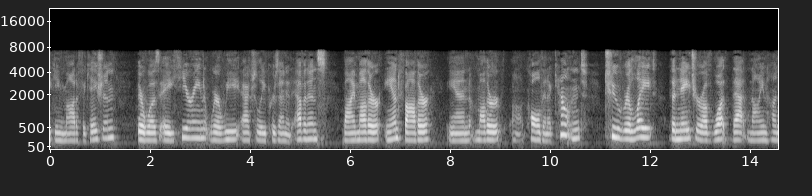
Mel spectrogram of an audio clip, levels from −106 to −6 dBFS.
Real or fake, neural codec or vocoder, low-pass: fake; codec, 16 kHz, 4 kbps, X-Codec, WavLM features, trained on Multilingual LibriSpeech; 7.2 kHz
